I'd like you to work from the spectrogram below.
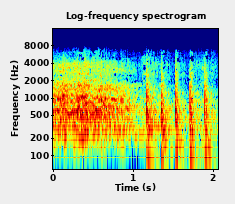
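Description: Knocking on a door, a radio comedy sound effect: a quick run of sharp, evenly spaced raps follows a dense, steady wash of noise, with no talk over them.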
